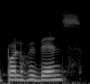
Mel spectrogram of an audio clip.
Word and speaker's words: Paul Rubens: fonds à l'aquarelle l'encré paul rubens puisqu'on m'a dit que le s se prononcer donc pole dance et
